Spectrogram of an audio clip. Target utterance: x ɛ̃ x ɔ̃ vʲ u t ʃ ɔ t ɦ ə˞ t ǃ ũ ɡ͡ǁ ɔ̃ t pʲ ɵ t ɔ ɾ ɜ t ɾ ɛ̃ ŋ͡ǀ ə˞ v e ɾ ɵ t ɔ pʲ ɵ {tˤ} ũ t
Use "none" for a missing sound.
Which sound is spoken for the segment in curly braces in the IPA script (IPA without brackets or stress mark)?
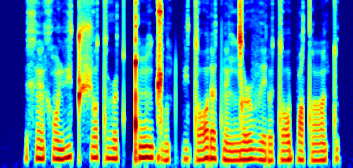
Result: tˤ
